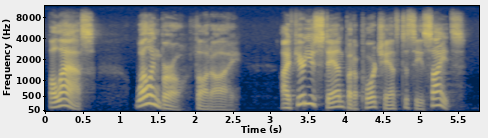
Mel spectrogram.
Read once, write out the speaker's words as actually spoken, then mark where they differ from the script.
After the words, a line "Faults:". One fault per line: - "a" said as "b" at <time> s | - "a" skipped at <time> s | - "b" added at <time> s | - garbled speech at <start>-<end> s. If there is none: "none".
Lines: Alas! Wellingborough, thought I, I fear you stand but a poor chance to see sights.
Alas! Wellingborough, thought I, I fear you stand but a poor chance to see sights.
Faults:
none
